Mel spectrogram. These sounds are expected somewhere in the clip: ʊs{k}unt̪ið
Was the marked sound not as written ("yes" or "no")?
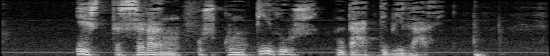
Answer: no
